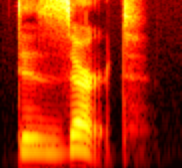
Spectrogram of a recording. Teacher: The stress is on the second syllable and the s makes a buzzing z sound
